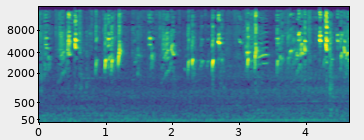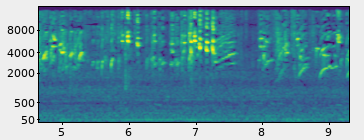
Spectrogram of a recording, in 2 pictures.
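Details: European goldfinches of the parva subspecies, a 2022 pair coming into breeding condition with snake-shaped head display. Continuous high, buzzy twittering with many quick chirps in irregular bursts over a low hum.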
